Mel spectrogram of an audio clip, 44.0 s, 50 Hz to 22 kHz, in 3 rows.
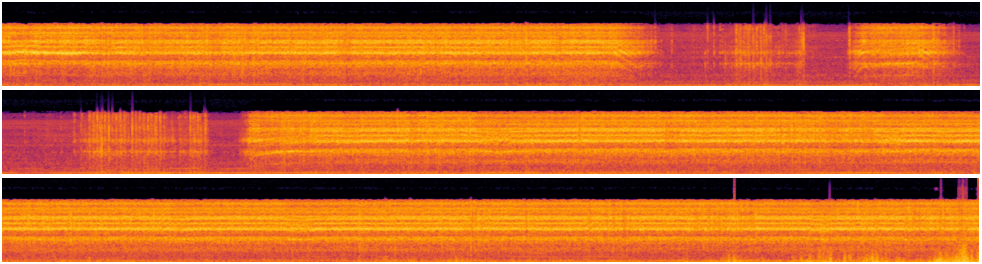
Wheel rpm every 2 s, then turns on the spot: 160, 160, 160, 160, 110, 10, 60, 10, 20, 110, 160, 160, 160, 160, 160, 160, 160, 160, 160, 160, 160, 160.
10-12 16-18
